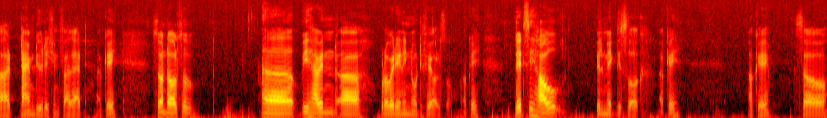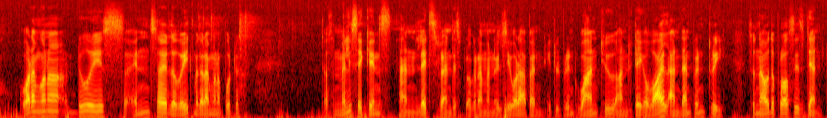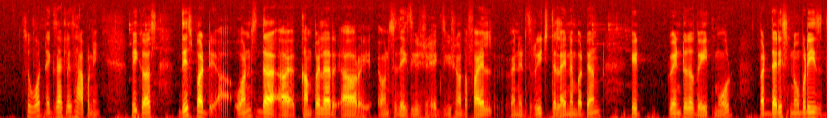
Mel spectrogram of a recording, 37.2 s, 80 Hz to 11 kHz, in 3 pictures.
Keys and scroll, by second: 16.9 ctrl+s.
